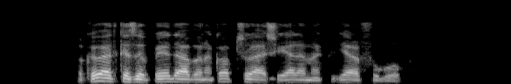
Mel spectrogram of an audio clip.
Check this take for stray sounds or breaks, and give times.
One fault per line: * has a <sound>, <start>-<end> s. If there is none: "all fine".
all fine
